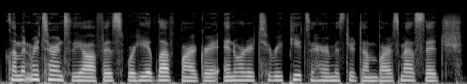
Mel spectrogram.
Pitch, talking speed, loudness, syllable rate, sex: 185 Hz, 245 wpm, -19 LUFS, 7.1 syllables/s, female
